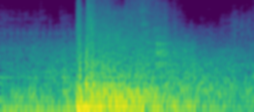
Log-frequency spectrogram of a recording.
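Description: A tank cannon fires with a booming blast.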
